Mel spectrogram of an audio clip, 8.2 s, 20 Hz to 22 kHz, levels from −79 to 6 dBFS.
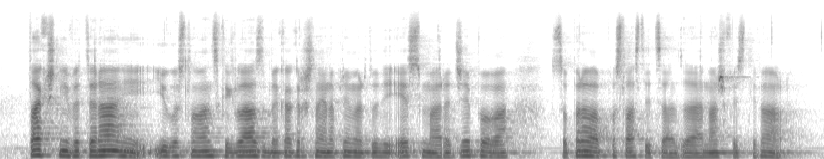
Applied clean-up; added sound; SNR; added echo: none; none; none; none.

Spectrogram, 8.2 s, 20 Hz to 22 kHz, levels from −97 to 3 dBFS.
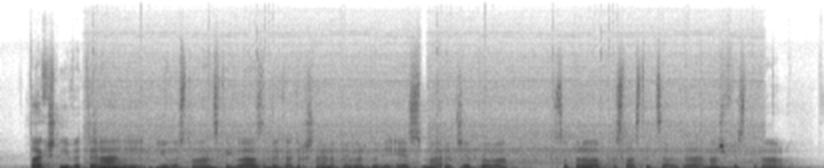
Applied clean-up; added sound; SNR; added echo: none; Tools; 15 dB; none.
